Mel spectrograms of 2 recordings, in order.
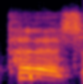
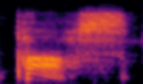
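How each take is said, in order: First: It is said in a standard accent. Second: It is said in a broad local dialect.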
